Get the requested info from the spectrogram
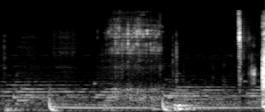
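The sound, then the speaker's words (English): Quiet slurping and liquid sounds of someone sipping wine from a cup, with a soft gulp in the middle and a couple of sharp little clicks at the end. “let me take a sip of my wine.”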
